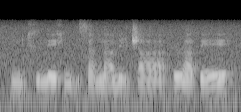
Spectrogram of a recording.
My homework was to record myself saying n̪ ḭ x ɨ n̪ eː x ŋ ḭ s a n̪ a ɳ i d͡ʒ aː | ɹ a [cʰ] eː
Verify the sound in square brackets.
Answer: incorrect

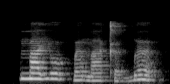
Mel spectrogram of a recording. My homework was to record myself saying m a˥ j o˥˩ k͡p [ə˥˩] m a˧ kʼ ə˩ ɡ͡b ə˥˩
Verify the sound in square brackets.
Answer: correct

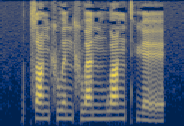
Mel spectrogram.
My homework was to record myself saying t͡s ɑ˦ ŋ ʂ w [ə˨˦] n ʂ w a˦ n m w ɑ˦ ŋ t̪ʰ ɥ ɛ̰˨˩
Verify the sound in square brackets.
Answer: incorrect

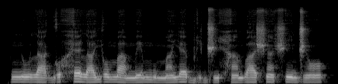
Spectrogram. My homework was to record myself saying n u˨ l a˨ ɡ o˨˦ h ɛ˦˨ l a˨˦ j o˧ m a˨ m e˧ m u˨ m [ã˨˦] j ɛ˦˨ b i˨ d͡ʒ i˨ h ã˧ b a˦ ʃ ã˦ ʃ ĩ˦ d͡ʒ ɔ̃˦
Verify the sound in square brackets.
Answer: correct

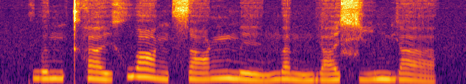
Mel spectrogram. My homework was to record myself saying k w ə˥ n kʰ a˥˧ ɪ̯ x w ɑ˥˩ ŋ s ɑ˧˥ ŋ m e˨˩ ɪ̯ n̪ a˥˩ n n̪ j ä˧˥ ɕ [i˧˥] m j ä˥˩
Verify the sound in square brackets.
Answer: correct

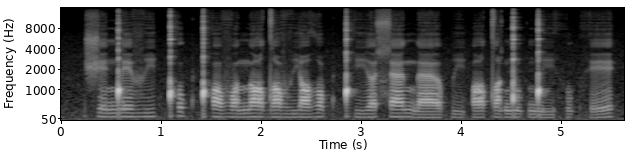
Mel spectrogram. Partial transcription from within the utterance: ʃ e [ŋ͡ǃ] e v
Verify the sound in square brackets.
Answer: correct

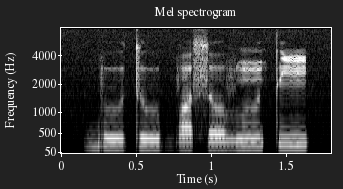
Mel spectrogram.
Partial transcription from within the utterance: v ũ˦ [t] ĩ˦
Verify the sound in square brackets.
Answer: correct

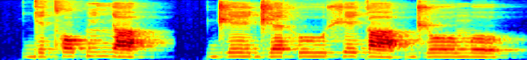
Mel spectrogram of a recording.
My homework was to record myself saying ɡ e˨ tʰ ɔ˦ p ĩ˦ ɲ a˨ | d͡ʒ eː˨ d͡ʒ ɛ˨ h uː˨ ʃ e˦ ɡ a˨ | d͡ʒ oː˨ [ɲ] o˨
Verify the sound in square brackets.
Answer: incorrect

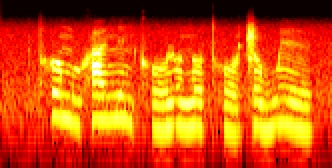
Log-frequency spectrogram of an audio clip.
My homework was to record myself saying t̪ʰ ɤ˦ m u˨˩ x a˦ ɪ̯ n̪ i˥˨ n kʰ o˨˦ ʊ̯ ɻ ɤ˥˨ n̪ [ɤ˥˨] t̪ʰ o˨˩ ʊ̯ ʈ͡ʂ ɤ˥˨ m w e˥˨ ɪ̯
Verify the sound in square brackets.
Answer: correct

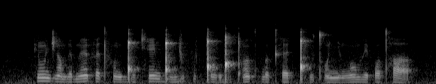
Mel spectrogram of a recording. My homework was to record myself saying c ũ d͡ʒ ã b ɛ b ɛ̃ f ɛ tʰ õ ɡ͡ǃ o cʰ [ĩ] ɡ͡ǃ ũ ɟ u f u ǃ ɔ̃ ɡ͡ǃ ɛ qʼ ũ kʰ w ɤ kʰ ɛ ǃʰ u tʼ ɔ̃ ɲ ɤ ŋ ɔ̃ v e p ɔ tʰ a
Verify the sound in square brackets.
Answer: incorrect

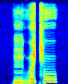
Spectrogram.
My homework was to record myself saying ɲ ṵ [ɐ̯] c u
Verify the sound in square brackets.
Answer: correct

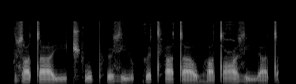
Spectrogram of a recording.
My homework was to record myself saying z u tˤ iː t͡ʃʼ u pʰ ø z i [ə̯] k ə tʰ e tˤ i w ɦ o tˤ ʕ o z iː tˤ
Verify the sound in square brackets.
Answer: incorrect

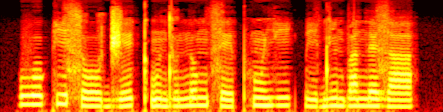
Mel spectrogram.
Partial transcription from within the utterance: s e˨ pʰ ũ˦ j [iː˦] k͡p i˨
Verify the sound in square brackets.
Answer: correct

